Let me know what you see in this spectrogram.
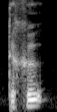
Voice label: "twxw", Apatani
